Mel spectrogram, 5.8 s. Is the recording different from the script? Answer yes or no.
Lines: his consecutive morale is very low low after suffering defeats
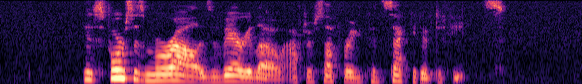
yes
